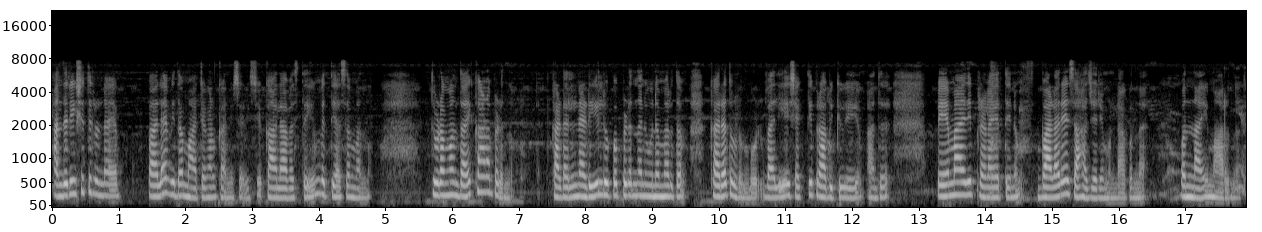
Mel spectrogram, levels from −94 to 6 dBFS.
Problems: background sounds at intervals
